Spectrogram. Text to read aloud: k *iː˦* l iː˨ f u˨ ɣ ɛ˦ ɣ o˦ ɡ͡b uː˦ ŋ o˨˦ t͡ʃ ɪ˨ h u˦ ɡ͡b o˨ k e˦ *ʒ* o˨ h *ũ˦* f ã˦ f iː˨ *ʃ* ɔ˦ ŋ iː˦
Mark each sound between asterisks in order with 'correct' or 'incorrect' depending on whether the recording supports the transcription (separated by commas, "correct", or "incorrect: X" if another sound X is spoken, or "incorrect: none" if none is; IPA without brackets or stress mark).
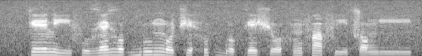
incorrect: eː˦, incorrect: ʃ, correct, incorrect: t͡s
